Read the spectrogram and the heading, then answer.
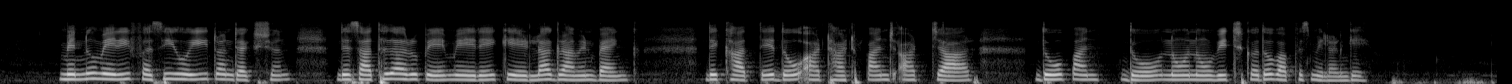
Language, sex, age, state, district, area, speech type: Punjabi, female, 18-30, Punjab, Rupnagar, urban, read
